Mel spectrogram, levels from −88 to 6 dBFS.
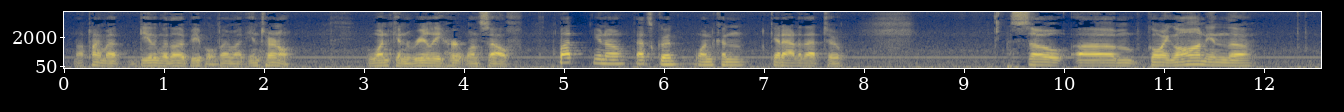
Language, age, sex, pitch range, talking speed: English, 30-49, male, 95-115 Hz, 155 wpm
